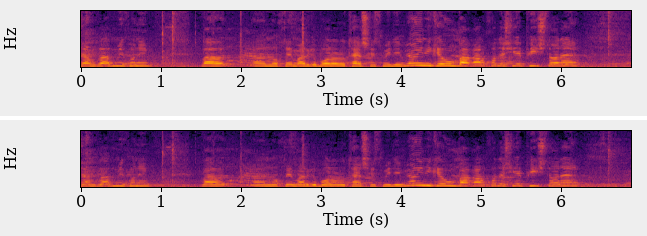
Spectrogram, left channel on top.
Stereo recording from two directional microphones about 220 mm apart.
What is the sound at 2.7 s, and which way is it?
A man's voice, 35° left (ahead or behind).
